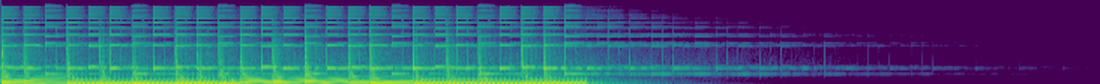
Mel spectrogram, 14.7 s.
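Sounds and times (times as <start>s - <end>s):
slowed reverb music: 0.0s - 8.7s.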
